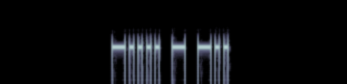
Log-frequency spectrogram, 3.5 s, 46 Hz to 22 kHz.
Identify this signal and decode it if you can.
Morse code, heard as a keyed tone, about 28 wpm, 700 Hz. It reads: 6TD
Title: Three Challenging Letter-Number Combinations 28wpm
